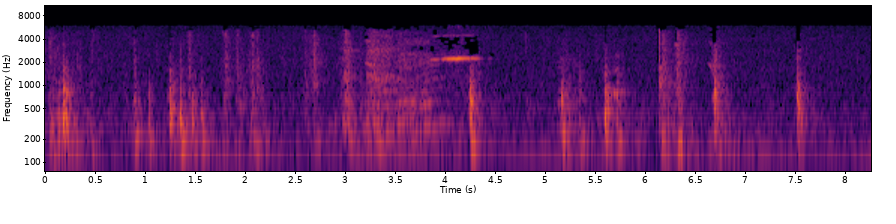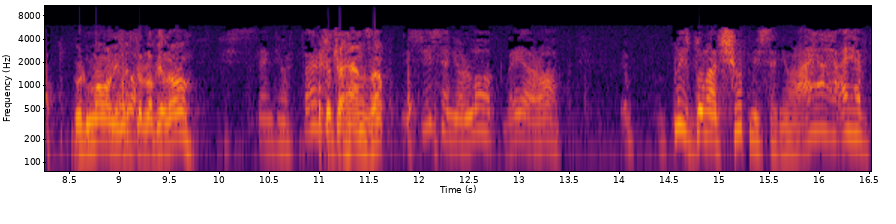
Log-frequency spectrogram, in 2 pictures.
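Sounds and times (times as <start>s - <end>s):
knocking clunks and thumps: 0.0s - 3.6s, 5.1s - 8.5s, 10.8s - 12.4s
door creaking open as someone enters: 1.2s - 6.9s
speech: 8.6s - 9.8s, 10.4s - 16.5s.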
